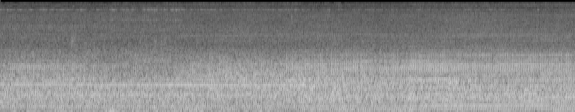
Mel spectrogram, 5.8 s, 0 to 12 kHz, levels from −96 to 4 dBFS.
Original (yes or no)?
yes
